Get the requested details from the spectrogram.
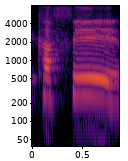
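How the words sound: It is said the way people in Austria say it.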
